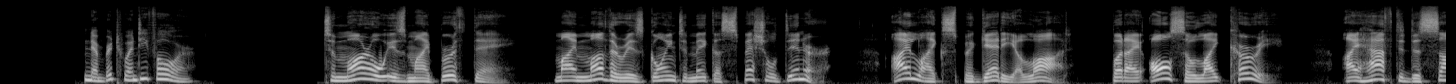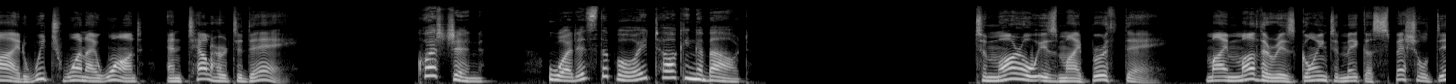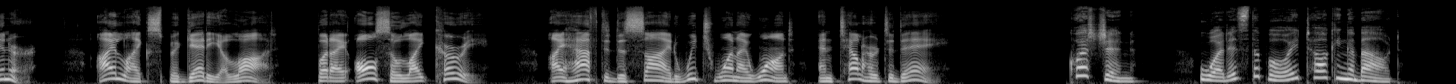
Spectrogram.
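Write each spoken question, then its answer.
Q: Question. What is the boy talking about?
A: What he wants for his birthday dinner.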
